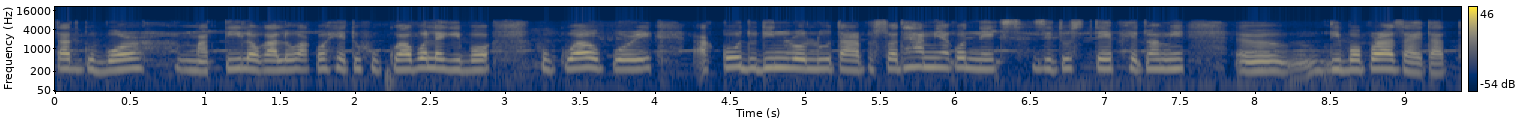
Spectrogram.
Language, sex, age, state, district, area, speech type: Assamese, female, 18-30, Assam, Lakhimpur, urban, spontaneous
